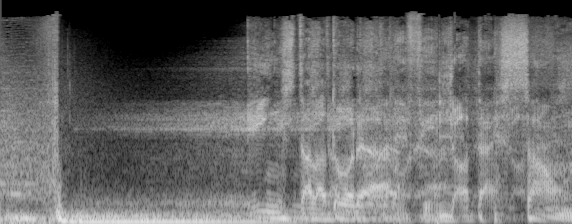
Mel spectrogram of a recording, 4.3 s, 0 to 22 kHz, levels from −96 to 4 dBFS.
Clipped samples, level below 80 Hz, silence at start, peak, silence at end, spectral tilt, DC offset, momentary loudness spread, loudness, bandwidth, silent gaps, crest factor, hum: under 0.1%; -20 dBFS; 0 s; -2 dBFS; 0 s; -3.5 dB/octave; under 0.1%; 6 LU; -16 LUFS; 17 kHz; none; 14 dB; none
